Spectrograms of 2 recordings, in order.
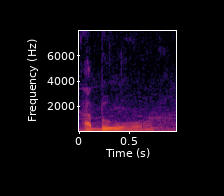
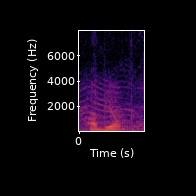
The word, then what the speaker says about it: Abial: Abul, I believe. Is that how you pronounce it? Abial. Abul, I thought. But Abial.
